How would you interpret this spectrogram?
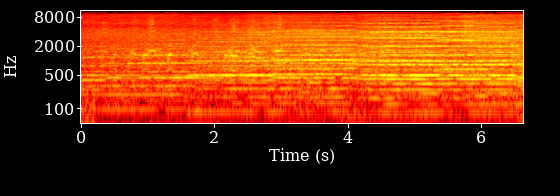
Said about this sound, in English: Thanks to these intelligent tactics and concerted behavior, whales are easily able to catch fish. Naturally, birds also join in the feast.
